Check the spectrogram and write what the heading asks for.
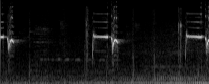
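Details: Male bar-winged prinia singing persistently to make rivals answer quickly: three sharp phrases, each a click into a level high whistle ending in a lower flicked note, with low background rumble.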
